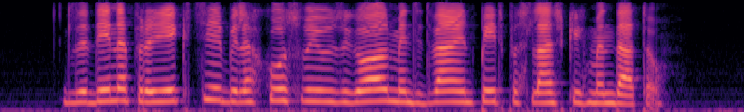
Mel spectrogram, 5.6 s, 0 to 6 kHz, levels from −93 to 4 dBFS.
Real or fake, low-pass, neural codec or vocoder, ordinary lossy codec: real; 5.4 kHz; none; Opus, 64 kbps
